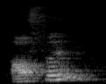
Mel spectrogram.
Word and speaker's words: often: Often or often. Often or often. तो मैं आप लोगों को बताऊं कि often भी सही है और often भी सही है.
